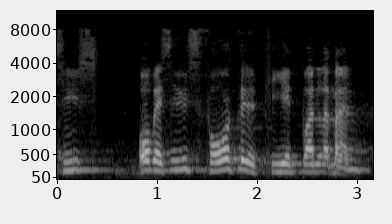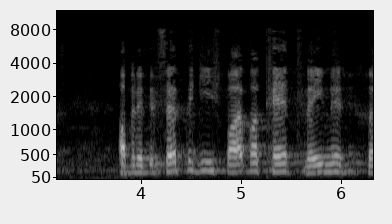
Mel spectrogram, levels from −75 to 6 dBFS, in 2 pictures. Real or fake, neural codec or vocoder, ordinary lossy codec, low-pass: fake; codec, 24 kHz, 0.9 kbps, WavTokenizer, medium music audio release; MP3, 32 kbps; 10.8 kHz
